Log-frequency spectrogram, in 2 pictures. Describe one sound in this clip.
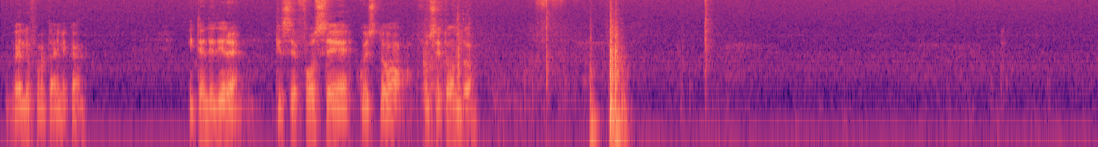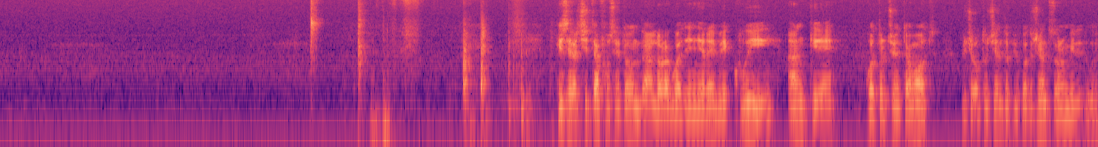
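An elderly man speaks calmly and steadily, close to a microphone.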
